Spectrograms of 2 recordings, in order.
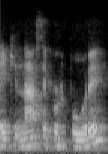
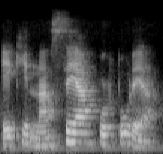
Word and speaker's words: Echinacea purpurea: No latim, pessoal, a gente não pronuncia a sílaba, né? EA, Echinacea purpurea. Você fala como uma palavra oxítona, Echinacea purpurea, apesar de se escrever Echinacea purpurea.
